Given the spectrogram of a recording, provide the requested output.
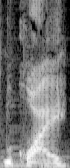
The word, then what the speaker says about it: Mukwae: That's not my name. My name is Mukwae. – Can you say it properly? It's Mukwae.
